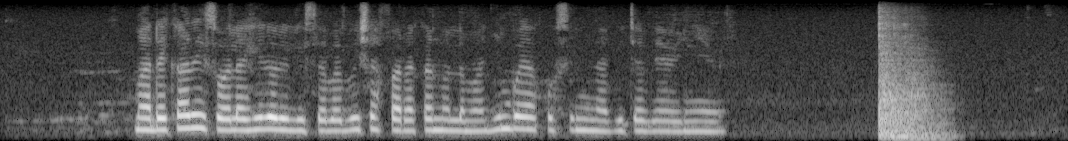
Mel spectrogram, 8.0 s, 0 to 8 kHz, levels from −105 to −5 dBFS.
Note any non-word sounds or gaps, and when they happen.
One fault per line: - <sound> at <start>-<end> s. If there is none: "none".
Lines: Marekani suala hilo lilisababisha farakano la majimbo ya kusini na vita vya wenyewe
- thud at 6.6-7.2 s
